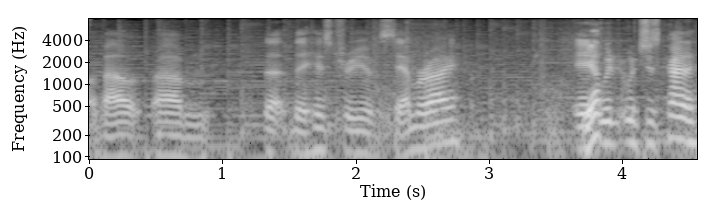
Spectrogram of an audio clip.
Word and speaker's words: samurai: of samurai is it samurai oh because i've i heard years ago somebody pronounced it samori and i'm like there's no way that's right there's no way but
